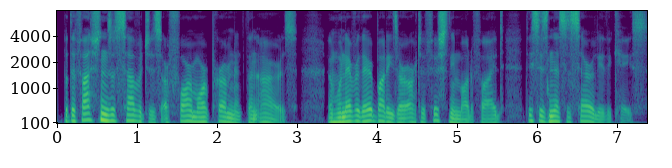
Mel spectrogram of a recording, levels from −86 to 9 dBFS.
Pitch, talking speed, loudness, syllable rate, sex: 110 Hz, 185 wpm, -20 LUFS, 6.6 syllables/s, male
